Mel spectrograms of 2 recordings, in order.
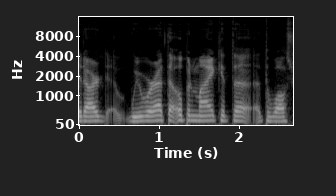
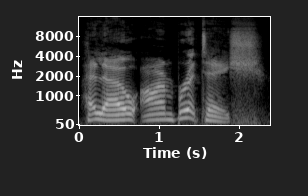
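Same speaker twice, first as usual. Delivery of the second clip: loud, stretched-out fake British accent; bad British accent; 3 semitones higher, 5 dB louder, much slower than usual. Shown as a demonstration. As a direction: slowly overdo a terrible British accent. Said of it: "Let me do my British accent".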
